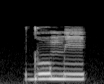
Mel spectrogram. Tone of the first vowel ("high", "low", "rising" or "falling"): high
